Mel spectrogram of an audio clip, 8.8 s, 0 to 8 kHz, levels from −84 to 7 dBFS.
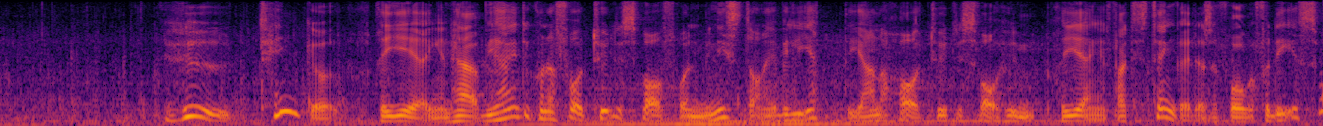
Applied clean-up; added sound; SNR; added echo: none; Rain; 11 dB; none.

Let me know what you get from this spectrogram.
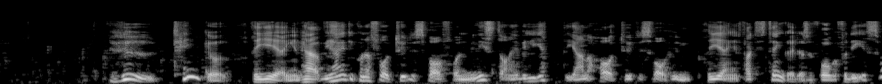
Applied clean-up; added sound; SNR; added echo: classical method Wiener filter.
